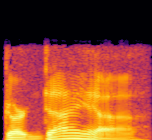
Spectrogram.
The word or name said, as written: Ghardaia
